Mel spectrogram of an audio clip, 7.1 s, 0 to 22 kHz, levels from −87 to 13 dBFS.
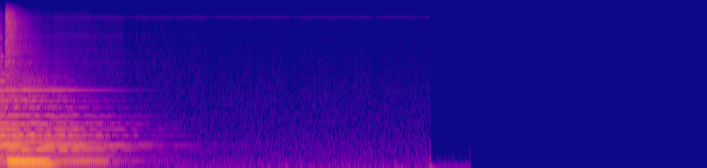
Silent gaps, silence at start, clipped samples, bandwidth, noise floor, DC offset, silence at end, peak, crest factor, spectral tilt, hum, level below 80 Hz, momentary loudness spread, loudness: none; 0 s; under 0.1%; 18.5 kHz; under -90 dBFS; under 0.1%; 5.85 s; -6 dBFS; 22 dB; -6 dB/octave; none; -48 dBFS; 24 LU; -23 LUFS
